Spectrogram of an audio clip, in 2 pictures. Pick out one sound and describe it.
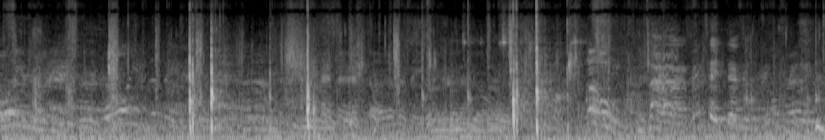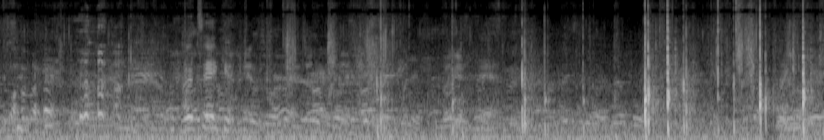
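Adults talk and call out nearby, outdoors.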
